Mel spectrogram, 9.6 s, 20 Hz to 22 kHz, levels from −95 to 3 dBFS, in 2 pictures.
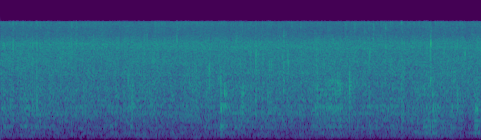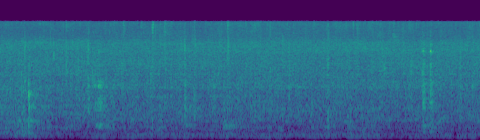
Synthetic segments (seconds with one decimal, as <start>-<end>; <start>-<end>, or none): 0.0-2.7; 7.1-9.6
